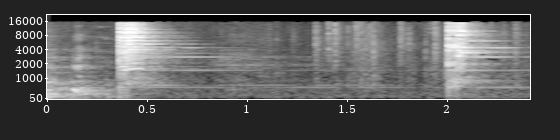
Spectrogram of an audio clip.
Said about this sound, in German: Darum haben wir ja, ja da auch äh, ein Gläschen Alkohol stehen, weil das war quasi wie die Schiffstaufe oder so. Lass uns darauf anstoßen.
